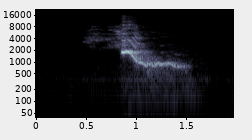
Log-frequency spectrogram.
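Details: Six-week-old blenheim Cavalier King Charles Spaniel puppy, from Pom-Pom's small litter born November 14, 2022, overnight in an indoor puppy pen; a single whine slides smoothly down in pitch over under a second, in a quiet room.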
